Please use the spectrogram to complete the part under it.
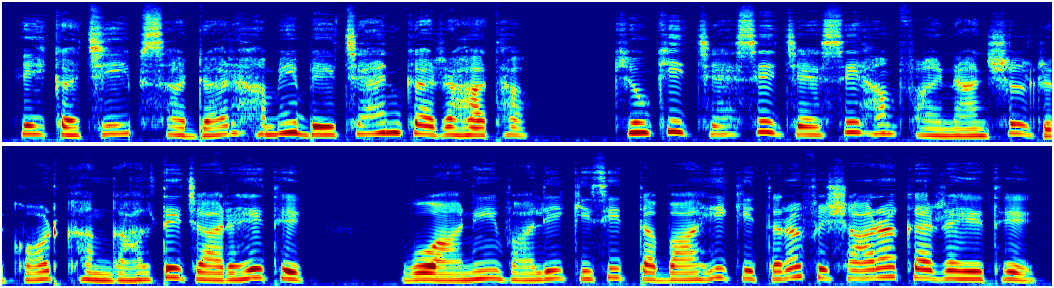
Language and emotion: Hindi, fearful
